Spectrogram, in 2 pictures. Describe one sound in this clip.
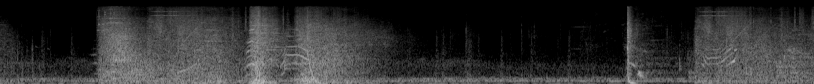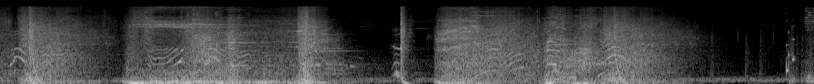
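Magic spell effects whoosh and crackle in bursts.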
